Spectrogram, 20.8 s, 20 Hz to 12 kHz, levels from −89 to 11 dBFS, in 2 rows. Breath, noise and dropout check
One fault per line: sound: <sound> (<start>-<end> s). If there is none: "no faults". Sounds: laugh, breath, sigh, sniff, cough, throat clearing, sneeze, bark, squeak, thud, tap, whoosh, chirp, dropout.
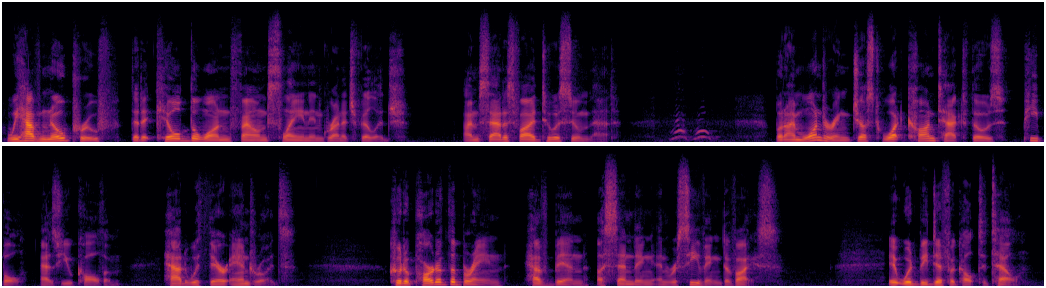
sound: bark (6.7-7.2 s)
